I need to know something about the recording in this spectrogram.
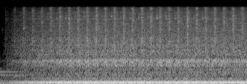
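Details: Ram 1500 5.7L Hemi at idle: a quick, sharp ticking keeps pace with the engine, likely an exhaust manifold leak.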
